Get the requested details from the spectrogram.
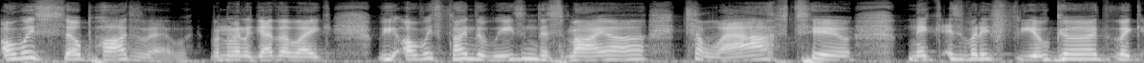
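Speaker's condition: Down syndrome

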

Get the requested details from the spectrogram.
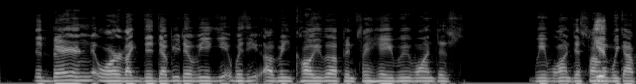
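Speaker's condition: Cerebral palsy; walks with walker

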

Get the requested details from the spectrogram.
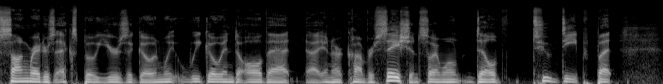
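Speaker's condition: No condition

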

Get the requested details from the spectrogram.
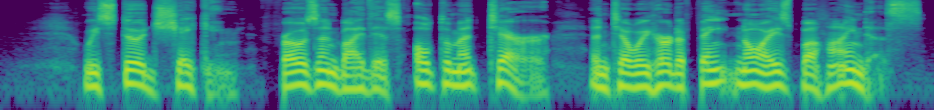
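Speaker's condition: No condition

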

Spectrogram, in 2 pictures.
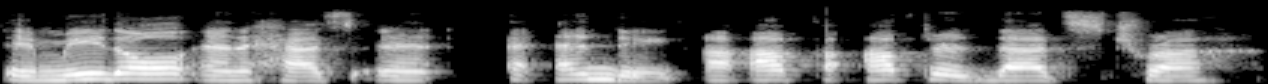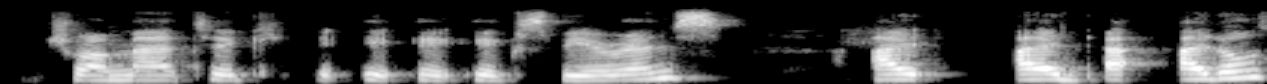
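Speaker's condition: Stuttering; onset around age 5 to 6 in China, only family member who stutters; not severe at onset, much worse after eighth-grade bullying, unable to tell stories, blocks, repetitions, hidden; repeated sounds, repeated words, blocks

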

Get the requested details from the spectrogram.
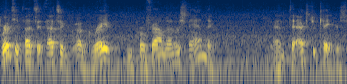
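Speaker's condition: No condition

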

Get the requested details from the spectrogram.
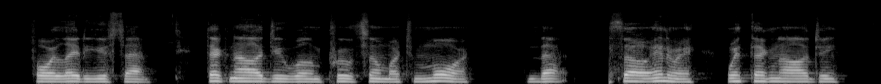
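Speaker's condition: ALS; neurodegenerative motor neuron disease

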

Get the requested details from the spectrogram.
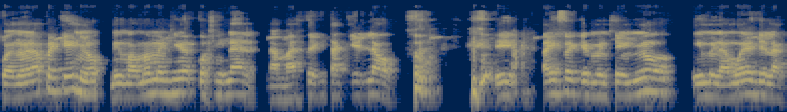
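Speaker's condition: Down syndrome; adult man aged 26 to 27

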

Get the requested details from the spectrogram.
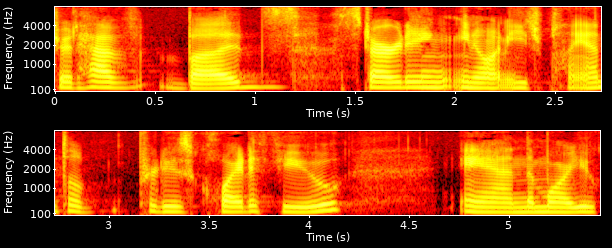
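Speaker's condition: No condition

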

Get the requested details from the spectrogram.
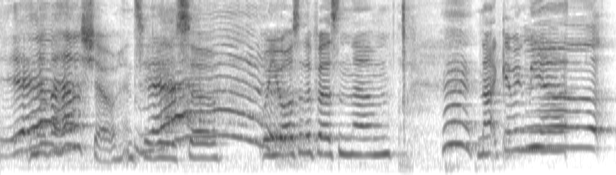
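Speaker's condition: No condition

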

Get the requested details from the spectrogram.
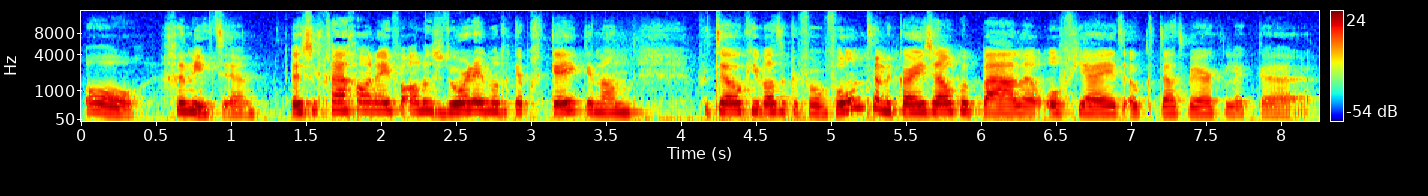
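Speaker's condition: No condition

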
